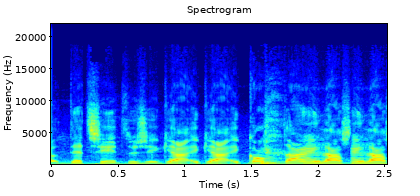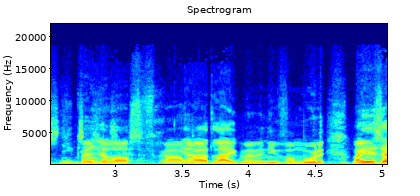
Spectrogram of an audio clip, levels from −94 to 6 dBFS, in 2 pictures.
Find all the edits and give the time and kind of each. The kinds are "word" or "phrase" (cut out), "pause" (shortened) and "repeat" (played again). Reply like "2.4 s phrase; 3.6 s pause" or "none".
1.1 s repeat; 2.2 s repeat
